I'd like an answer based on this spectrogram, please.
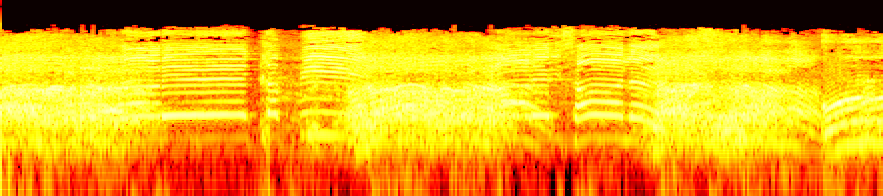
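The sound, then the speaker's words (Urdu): A crowd at a religious sermon chants Allahu Akbar in unison after a takbir call. The loud massed voices repeat the phrase a few times, with brief breaks between the shouted chants. “نعرے تکبیر”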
